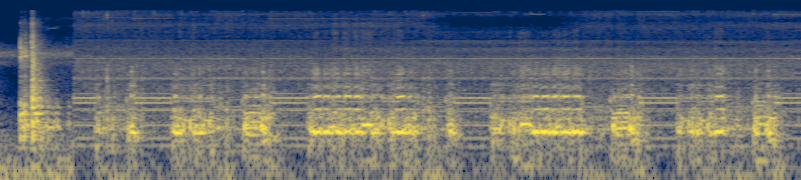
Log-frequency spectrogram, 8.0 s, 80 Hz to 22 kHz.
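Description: Cube 3 3D printer printing: its motors sing in short pitched spurts of about half a second to a second that change in pitch as the print head moves. The printer is running again with the repaired cartridge, its jam cleared.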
